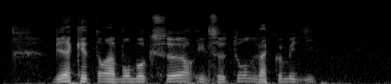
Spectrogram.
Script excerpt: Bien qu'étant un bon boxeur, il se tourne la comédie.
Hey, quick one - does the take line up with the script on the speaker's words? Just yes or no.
yes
